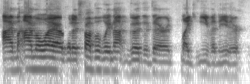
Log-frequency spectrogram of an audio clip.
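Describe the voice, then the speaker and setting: A man with a bright, forceful voice at an ordinary male pitch. He chats casually as a gaming co-commentator, argumentative and analytical. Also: a little fast, poor audio. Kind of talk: casual gameplay chat.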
